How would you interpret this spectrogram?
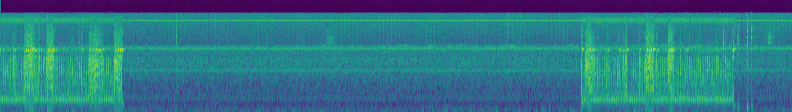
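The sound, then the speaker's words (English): Two quick bursts of telephone dialing tones, rapid beeping sequences, separated by several seconds of quiet phone line carrying a faint steady hum, while calling a non-working number through Kingston Inward. No one speaks. “Let's try calling that non-working number through Kingston Inward.”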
